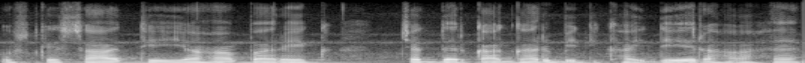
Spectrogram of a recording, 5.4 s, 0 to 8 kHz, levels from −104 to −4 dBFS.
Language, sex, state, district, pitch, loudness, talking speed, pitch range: Hindi, male, Himachal Pradesh, Shimla, 115 Hz, -18 LUFS, 155 wpm, 110-120 Hz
